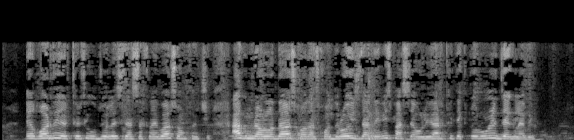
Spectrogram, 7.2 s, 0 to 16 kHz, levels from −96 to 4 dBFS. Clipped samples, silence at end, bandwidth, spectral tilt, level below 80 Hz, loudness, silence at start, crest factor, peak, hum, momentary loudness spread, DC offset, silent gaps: under 0.1%; 0.45 s; 11.5 kHz; -3 dB/octave; -52 dBFS; -22 LUFS; 0.35 s; 20 dB; -2 dBFS; none; 10 LU; under 0.1%; none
